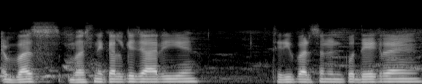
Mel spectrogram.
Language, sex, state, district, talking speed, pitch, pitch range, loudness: Hindi, male, Uttar Pradesh, Gorakhpur, 185 wpm, 125 Hz, 120-130 Hz, -19 LUFS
